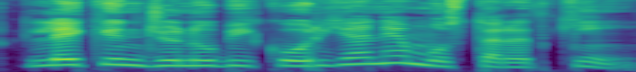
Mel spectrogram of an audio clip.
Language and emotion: Urdu, neutral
